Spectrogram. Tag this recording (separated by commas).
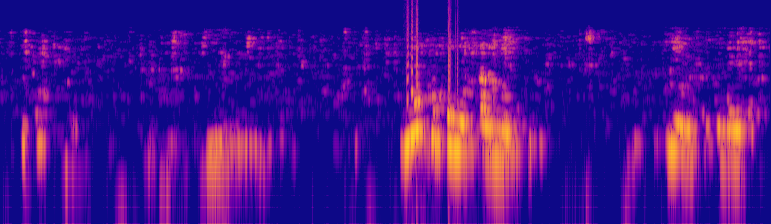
Speech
